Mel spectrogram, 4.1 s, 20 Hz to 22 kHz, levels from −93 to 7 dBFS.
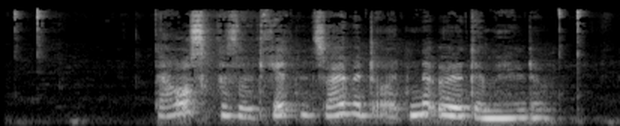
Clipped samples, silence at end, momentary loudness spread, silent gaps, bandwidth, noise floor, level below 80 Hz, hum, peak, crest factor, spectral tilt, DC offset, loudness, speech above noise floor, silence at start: under 0.1%; 0.25 s; 16 LU; none; 16.5 kHz; -70 dBFS; -74 dBFS; none; -4 dBFS; 20 dB; -3.5 dB/octave; under 0.1%; -21 LUFS; 49 dB; 0.1 s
